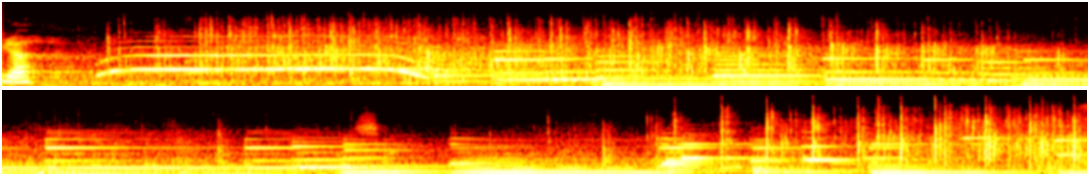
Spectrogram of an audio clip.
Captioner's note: applause, cheers and ♬♬ piano ♬♬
